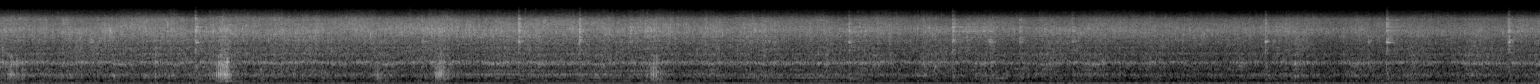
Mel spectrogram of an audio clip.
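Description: Vegetables, potato and field beans sizzle steadily in a pan for vegetable pulao, with a spoon scraping and clicking against the pan every couple of seconds as they are stirred.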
